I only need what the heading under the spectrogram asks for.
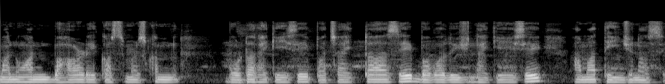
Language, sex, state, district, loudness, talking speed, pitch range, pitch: Nagamese, male, Nagaland, Dimapur, -18 LUFS, 170 wpm, 105-115 Hz, 110 Hz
